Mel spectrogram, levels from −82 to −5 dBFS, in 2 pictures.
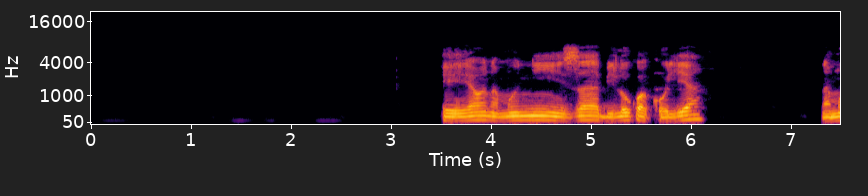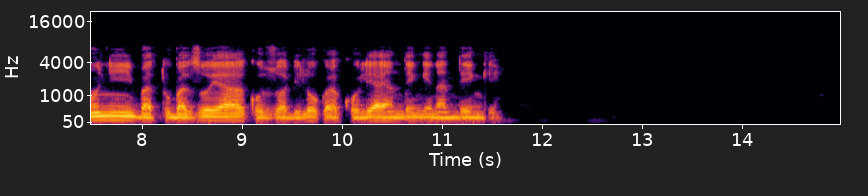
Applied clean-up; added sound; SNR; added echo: none; none; none; none.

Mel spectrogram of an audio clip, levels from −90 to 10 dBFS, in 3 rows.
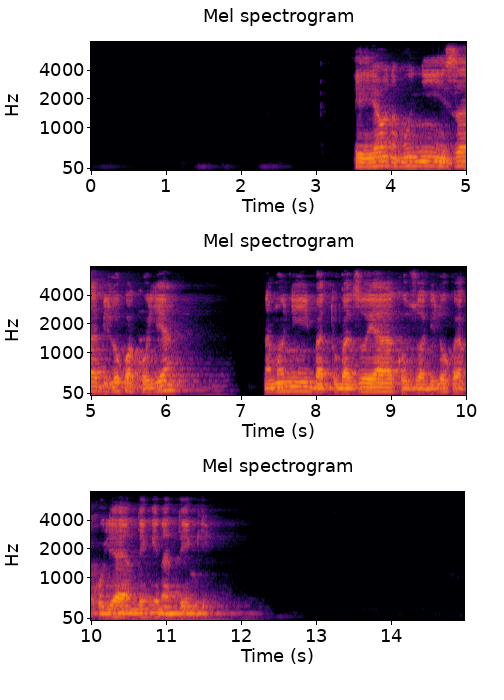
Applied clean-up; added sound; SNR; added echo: none; none; none; reverberation time 0.8 s.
